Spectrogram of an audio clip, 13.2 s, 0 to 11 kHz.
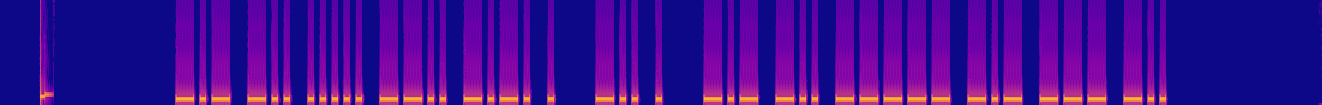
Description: Morse code, heard as a keyed tone, about 20 wpm, 700 Hz. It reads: KD5ZCE DE KD0KOD
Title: USA Callsign DE Callsign - 6 Characters - 20wpm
